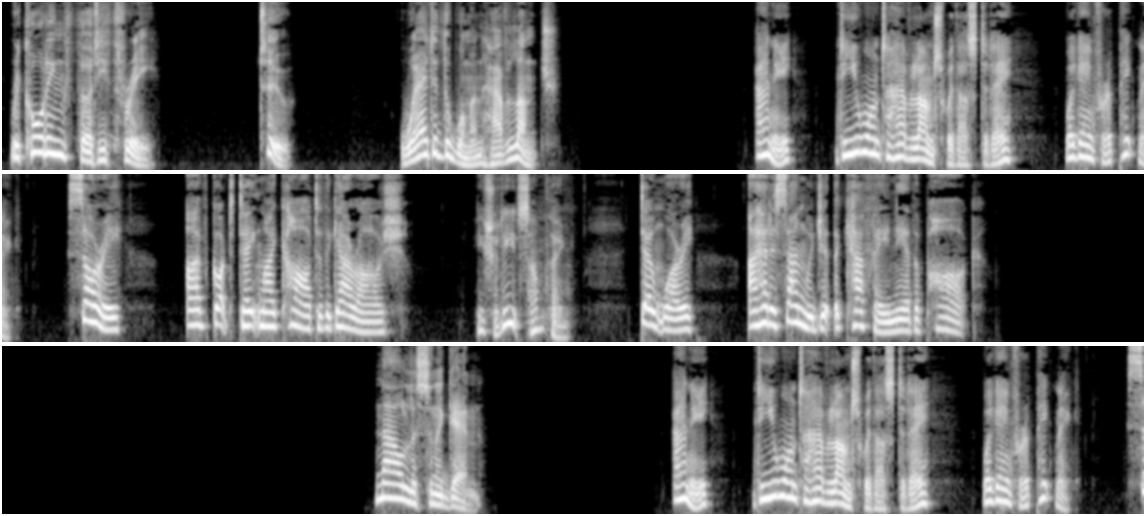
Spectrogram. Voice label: dialog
